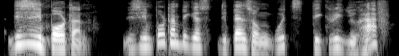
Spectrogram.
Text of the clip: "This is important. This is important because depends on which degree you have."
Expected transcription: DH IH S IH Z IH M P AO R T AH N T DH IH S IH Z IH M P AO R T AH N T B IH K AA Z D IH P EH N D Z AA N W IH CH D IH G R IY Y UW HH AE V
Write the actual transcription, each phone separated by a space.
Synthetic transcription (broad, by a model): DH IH S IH S IH M P AO R T AH N T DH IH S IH S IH M P AO R T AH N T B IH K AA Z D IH P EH N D S AA N W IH CH D IH G R IY Y UW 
